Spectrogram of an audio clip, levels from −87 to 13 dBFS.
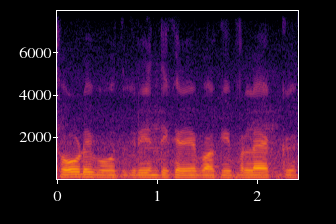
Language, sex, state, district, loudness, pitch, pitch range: Hindi, male, Haryana, Charkhi Dadri, -17 LUFS, 105 Hz, 105-110 Hz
